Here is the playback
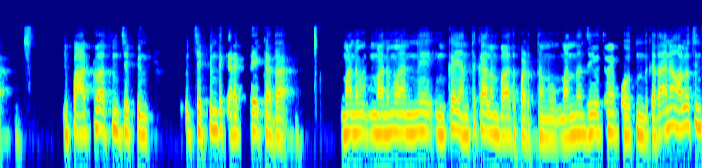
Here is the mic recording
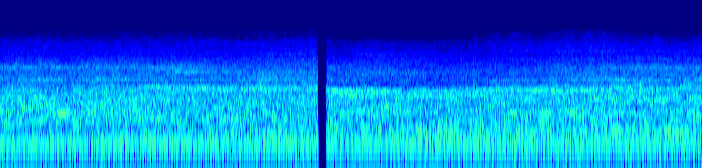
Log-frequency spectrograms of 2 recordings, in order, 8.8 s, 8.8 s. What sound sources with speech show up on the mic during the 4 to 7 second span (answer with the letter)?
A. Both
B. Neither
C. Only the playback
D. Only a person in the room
B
